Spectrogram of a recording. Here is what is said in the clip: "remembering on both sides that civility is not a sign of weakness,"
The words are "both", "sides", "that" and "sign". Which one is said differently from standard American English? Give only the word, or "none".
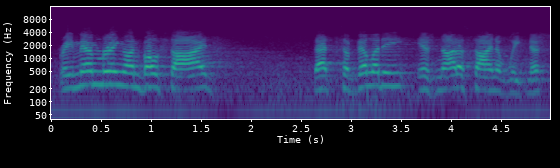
none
